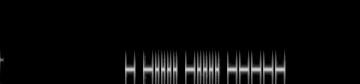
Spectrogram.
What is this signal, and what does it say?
Morse code, heard as a keyed tone, about 40 wpm, 700 Hz. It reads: T660
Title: Numbers - Contest Style - 4-Digit 40wpm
